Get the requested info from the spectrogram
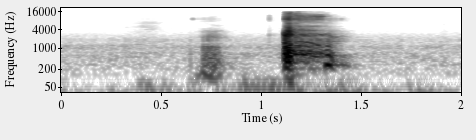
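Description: A woman coughs once, about a second in, after a brief smaller throat sound.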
